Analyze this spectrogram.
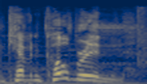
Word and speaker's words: Kevin Kobrine: going into the break so coming out I'll pronounce it correctly Kevin Cobrin from USC men's volleyball what's going on man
